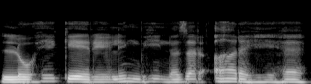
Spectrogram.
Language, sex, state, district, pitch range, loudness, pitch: Hindi, male, Jharkhand, Ranchi, 115-130 Hz, -17 LUFS, 120 Hz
